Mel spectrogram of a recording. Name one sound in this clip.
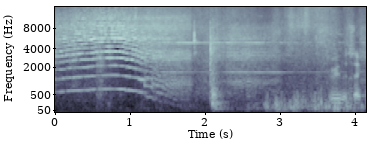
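A heavy door bangs shut.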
